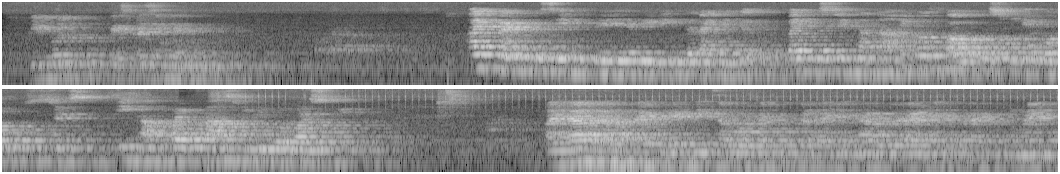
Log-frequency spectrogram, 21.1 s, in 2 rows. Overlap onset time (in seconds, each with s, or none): none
